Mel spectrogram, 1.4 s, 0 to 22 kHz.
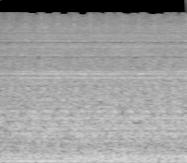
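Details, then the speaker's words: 998 automatic with points ignition and a split, detached vacuum pipe, before tuning; uneven lumpy idle with irregular low beat and hissy edge; rough idle from split vacuum pipe. "so quick First Look got vacuum part that's uh split and come off and we got points ignition"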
